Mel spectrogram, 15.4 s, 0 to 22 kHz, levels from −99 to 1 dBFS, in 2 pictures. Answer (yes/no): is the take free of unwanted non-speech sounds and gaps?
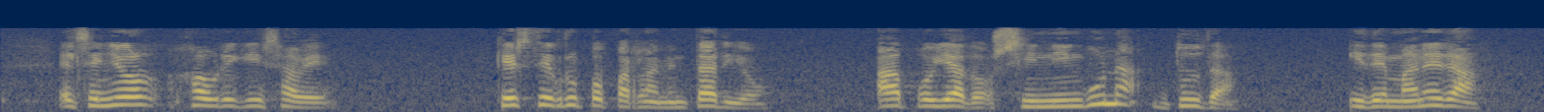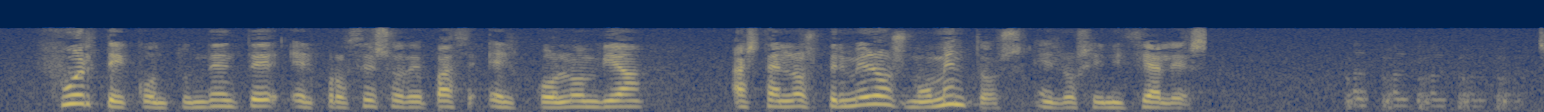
no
